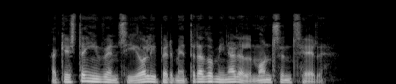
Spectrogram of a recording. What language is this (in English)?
Catalan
